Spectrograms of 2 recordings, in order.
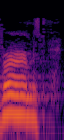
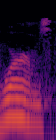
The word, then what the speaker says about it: Worms: A diet was just a council, and worms, German, V, W is a V, is pronounced as a V. So it is the diet or the council of worms.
